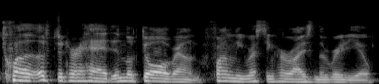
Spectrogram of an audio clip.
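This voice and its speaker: Narrating fan fiction with casual asides, an amateur male co-host speaks fairly quickly in a warm, medium-pitched voice. The audio comes through a computer or headset mic on a voice call and sounds dull.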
